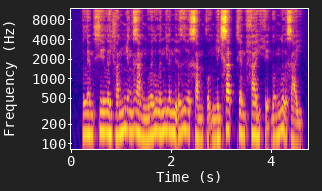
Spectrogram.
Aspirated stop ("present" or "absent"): absent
